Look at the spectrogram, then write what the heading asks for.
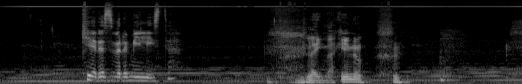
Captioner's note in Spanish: risos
